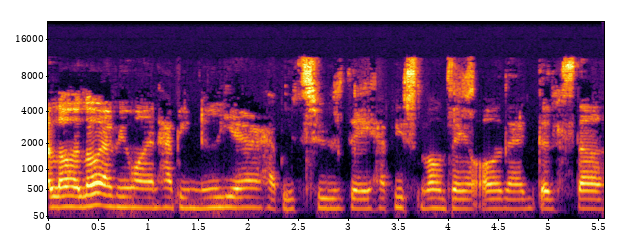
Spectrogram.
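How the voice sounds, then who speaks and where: A woman with a dark, mellow, somewhat breathy tone speaks in a fairly low, flat monotone at a moderate pace, with hardly any pauses. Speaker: nail school student and beauty vlogger. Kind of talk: casual voiceover chat. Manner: casual, with frequent um fillers.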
